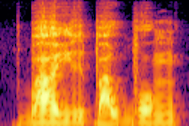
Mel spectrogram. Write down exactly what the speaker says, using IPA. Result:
b aː˧ j i˥˨ p a˩˧ w b o˧ ŋ

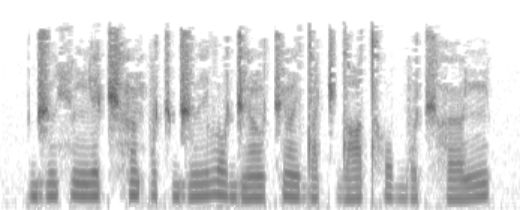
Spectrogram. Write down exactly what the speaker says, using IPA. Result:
d͡ʒ ʉ ç u ɲ e t͡ʃ h œ̃ p o t͡ʃ d͡ʒ ʉ i̯ l o d͡ʒ œ̃ u̯ t͡ʃ œ̃ i̯ d ɑ t͡ʃ d ɑ tʰ o b o t͡ʃ h œ ɲ

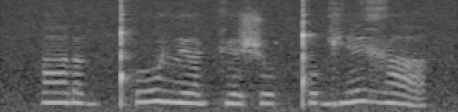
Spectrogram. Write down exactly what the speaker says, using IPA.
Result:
a ɾ ɐ ɡ ǃʰ o lʲ ɐ kʲ ɐ ʃ o ǃ o ɡ j e ɣ a

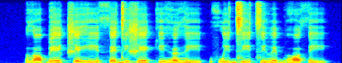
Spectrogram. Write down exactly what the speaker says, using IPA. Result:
ð ɔ ɓ e t͡ʃ e ɣ i θ e d i ʒ e k i ɦ œ ð i | f w i d͡z i t͡s i β e bʱ ɔ θ i

